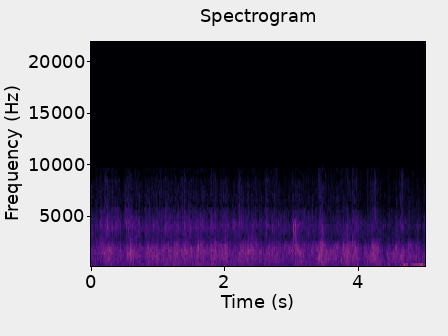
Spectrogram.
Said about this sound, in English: and why don't you, let's give him a round of applause here, a warm welcome.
